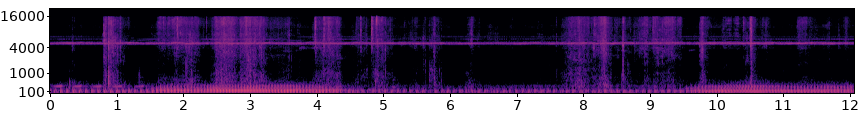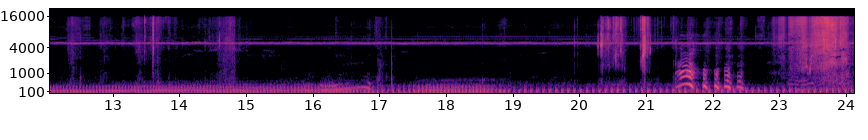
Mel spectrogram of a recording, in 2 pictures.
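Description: A kitchen knife cutting into fresh bamboo shoots and stripping off the husk sheaths: a series of sharp cuts and crisp crackles of the husks, over a thin steady high tone. A short voice sound comes near the end.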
